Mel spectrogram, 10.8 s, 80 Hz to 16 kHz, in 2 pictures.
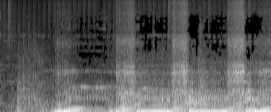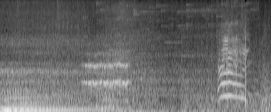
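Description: A 1950s Chevrolet Corvette's V8 engine revving in several rising and falling bursts, then pulling away with its note falling steadily as the car drives off. A brief high squeal about seven seconds in.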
